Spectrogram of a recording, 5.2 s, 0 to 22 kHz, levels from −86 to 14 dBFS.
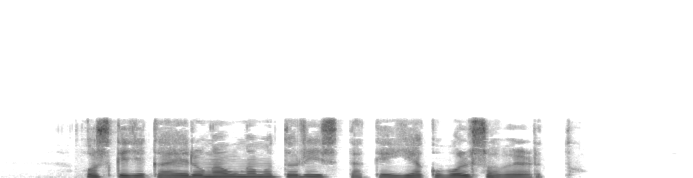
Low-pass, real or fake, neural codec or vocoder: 7.2 kHz; real; none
